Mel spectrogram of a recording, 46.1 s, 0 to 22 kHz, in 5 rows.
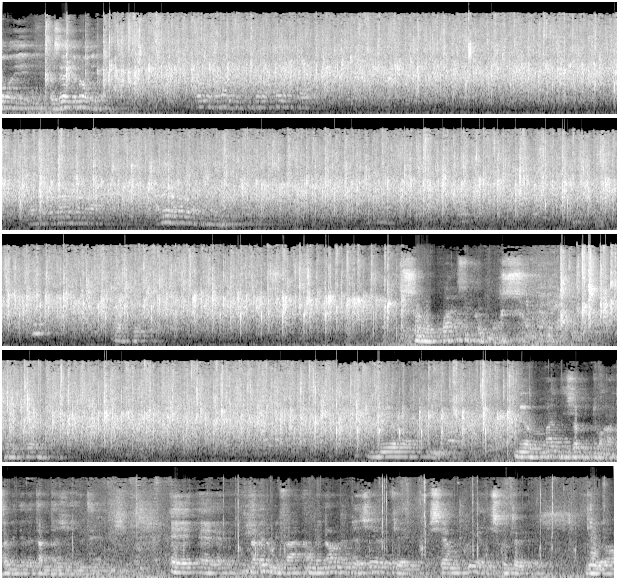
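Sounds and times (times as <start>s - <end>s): audience applauding: 0.6s - 24.9s, 26.6s - 36.1s.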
